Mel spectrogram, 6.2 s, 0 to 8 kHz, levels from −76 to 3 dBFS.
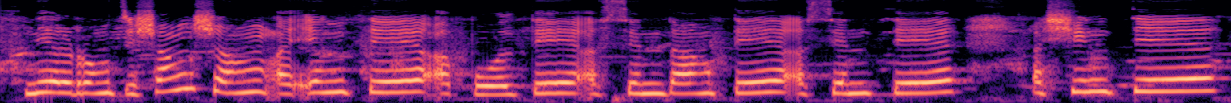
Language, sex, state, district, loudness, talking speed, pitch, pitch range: Mizo, female, Mizoram, Aizawl, -12 LUFS, 205 wpm, 305 Hz, 290-335 Hz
